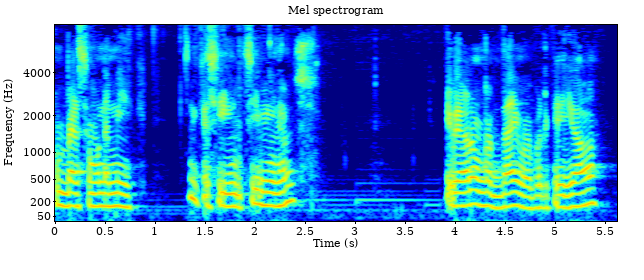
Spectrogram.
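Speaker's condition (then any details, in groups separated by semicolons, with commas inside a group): Duchenne muscular dystrophy; dictates instead of writing, colds or bronchitis cause suffocation crises treated with morphine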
